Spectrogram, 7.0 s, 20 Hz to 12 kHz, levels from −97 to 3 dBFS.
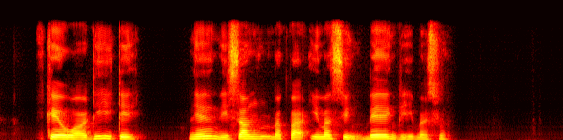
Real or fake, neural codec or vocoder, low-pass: fake; autoencoder, 22.05 kHz, a latent of 192 numbers a frame, VITS, trained on one speaker; 9.9 kHz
